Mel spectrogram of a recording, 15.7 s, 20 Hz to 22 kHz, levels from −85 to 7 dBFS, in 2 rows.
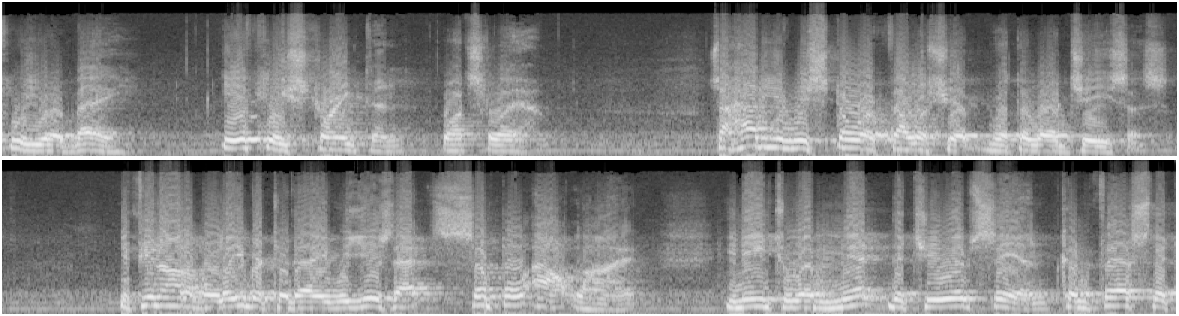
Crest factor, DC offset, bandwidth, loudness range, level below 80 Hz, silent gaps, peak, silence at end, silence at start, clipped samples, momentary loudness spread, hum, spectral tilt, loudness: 6 dB; under 0.1%; over 20 kHz; 3 LU; -30 dBFS; none; 0 dBFS; 0 s; 0 s; 0.9%; 19 LU; none; -4 dB/octave; -4 LUFS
